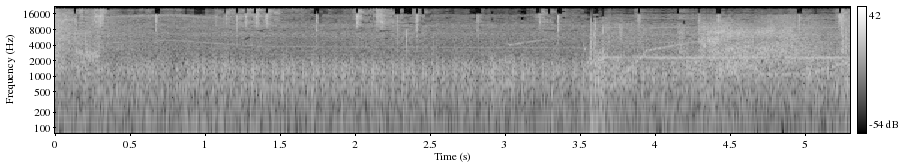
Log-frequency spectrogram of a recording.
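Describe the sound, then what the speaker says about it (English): Ace Combat 7 video game battle in a city under martial law: a dense, loud roar of jet engines with scattered gunfire and a sharp burst midway, continuous and without talk. "Gunfire and the roar of jets echoing through the streets"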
